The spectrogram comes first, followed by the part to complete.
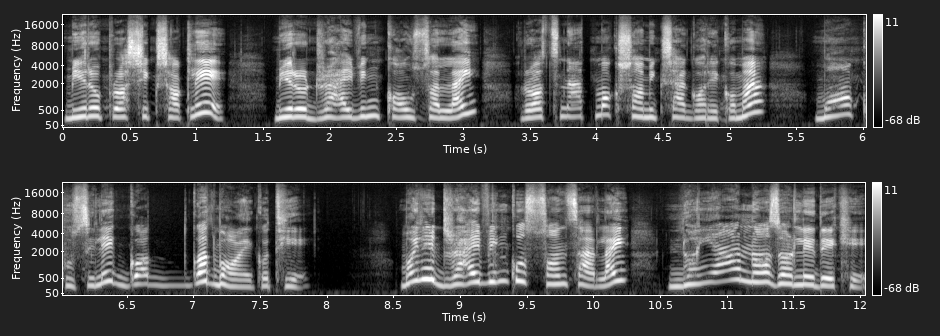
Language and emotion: Nepali, surprised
